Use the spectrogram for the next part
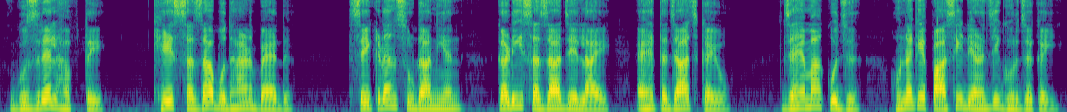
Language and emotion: Sindhi, neutral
